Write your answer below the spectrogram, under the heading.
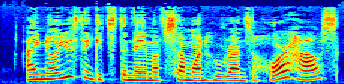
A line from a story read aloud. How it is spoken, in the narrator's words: I say cheerfully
